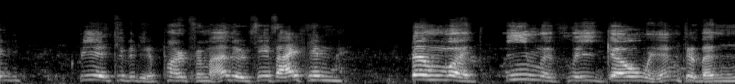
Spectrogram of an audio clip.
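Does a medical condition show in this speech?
Yes: cerebral palsy; legs affected.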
